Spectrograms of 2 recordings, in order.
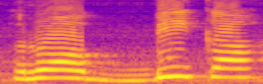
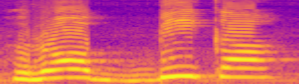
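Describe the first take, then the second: No difference in how they are said.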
